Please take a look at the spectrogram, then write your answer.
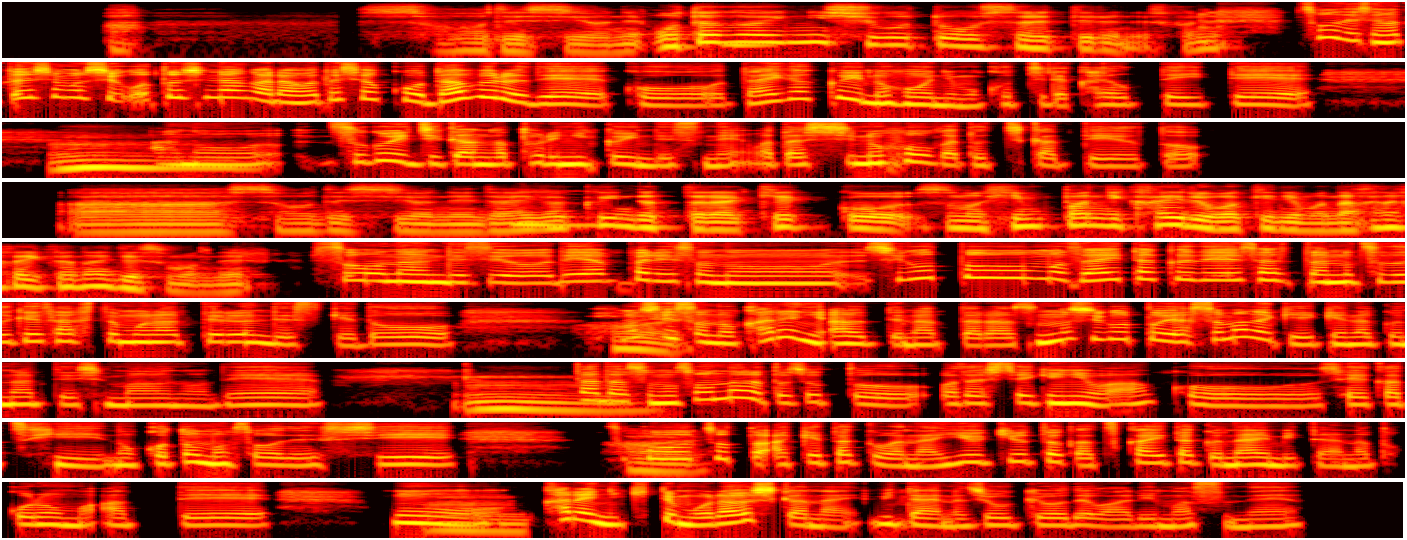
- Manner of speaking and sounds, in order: none
- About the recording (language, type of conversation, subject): Japanese, advice, 長距離恋愛で不安や孤独を感じるとき、どうすれば気持ちが楽になりますか？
